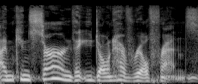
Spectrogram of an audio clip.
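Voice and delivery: ordinary talk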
